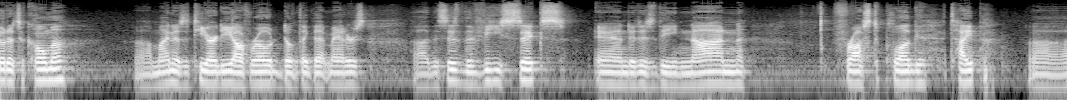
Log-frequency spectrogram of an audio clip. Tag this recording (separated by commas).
Speech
